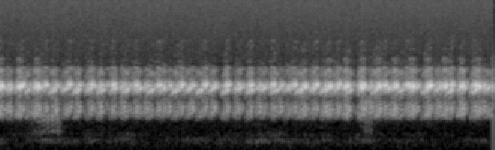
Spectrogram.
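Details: Many tree frogs calling together after dark at an Italian forest pond in April, a continuous buzzing wall of quick pulsed croaks with a brief dip midway and faint low sounds below.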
